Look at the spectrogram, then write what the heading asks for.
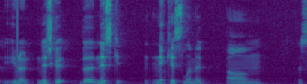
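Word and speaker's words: Nyquist: know nisk the nis nickest limit um this spell spelled like nickest the nicest limit um would technically be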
